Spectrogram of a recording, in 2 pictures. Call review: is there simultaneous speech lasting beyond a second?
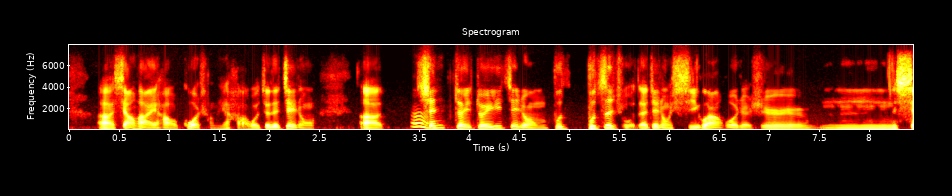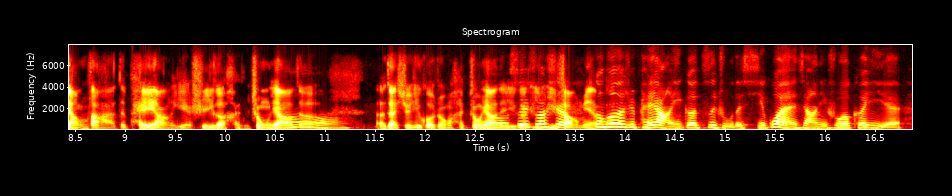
Yes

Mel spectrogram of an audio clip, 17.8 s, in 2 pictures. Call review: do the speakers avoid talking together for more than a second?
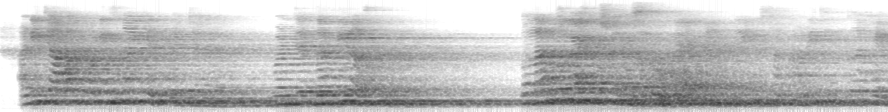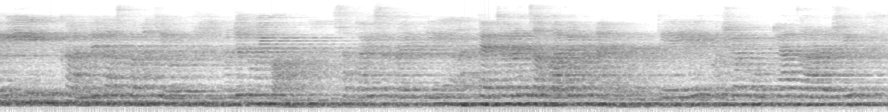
No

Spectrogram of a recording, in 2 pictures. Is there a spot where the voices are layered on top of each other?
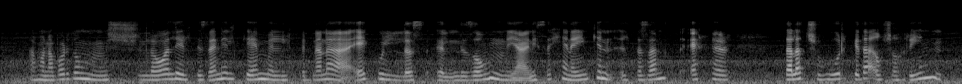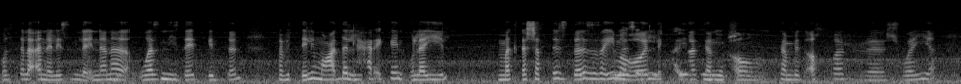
Yes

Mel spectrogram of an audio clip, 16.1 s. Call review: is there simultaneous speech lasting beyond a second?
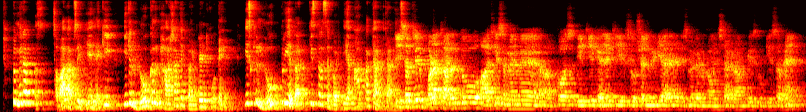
No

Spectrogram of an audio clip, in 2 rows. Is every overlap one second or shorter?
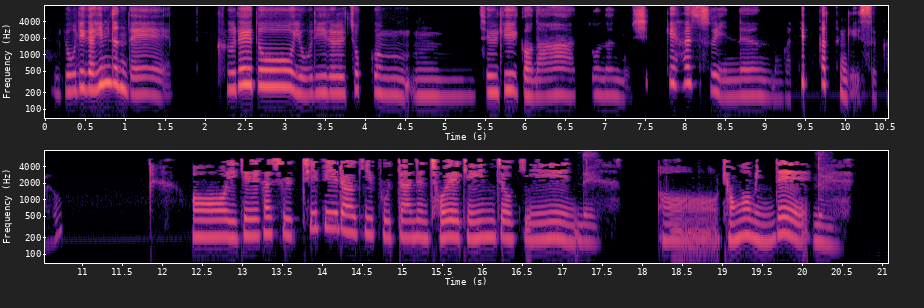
Yes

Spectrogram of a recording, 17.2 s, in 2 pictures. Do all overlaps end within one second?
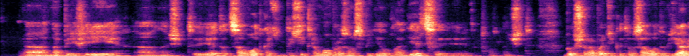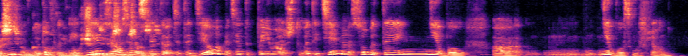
No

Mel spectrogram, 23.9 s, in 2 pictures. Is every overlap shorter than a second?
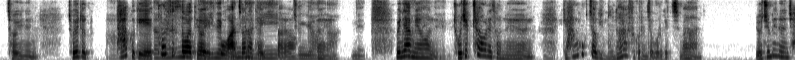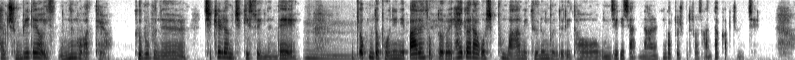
No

